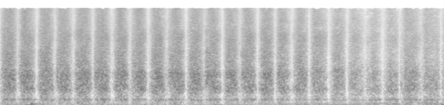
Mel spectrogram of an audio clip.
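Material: Foam.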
